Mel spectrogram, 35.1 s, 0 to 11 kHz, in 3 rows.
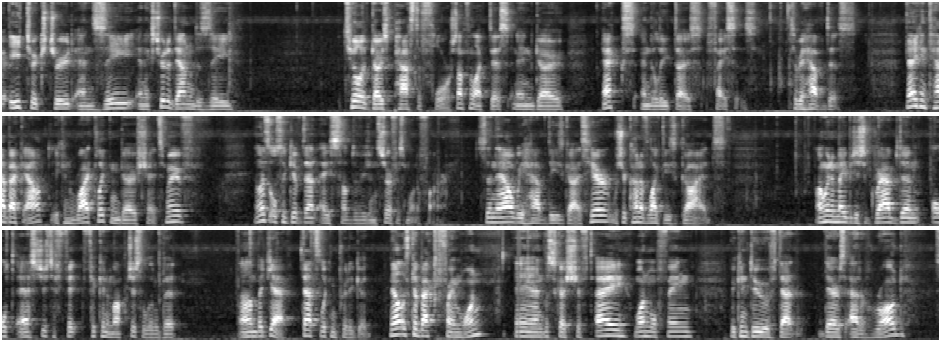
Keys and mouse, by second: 0.0 e, 2.6-12.7 middle drag, 4.2 g, 7.4 x, 9.3 z, 11.5 Tab, 12.7-15.0 right drag, 16.7-21.0 alt+middle drag, 17.1 alt+a, 17.7 space, 20.6 space, 21.0-24.5 right drag, 21.6 Tab, 22.4 a, 23.1 alt+s, 24.6-28.8 shift+right drag, 25.3 KP_1, 26.3 Tab, 26.3 space, 26.3 space, 26.8 alt+a, 28.8 shift+Left, 28.8-33.4 shift+drag, 29.9 KP_1, 30.3 shift+a, 33.9 s.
